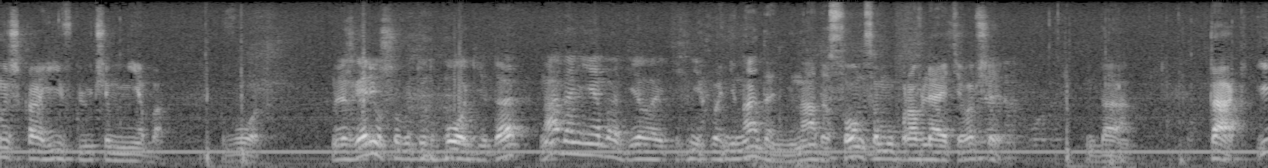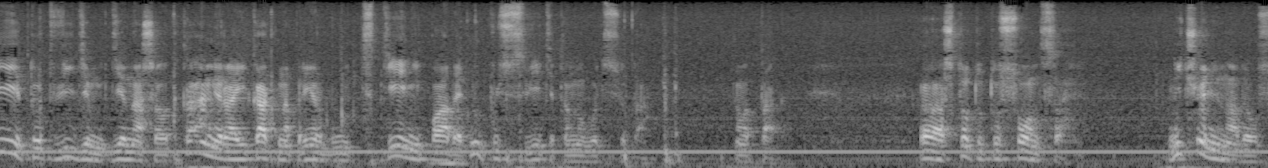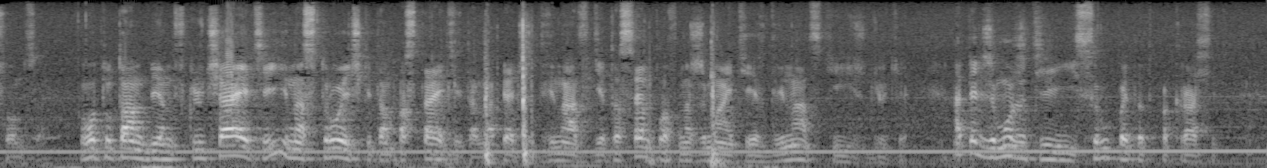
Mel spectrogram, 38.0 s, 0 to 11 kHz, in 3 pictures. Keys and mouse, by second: 0.8-2.7 drag, 2.7 KP_1, 9.4 r, 11.3 KP_7, 12.2 middle click, 16.6 g, 18.0 r, 19.4 KP_1, 26.3-28.3 drag, 28.7-30.3 drag, 32.2 F12.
